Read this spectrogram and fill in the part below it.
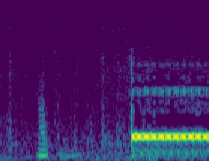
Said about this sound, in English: It's a little more high pitch than it used to be. That's maybe a mechanical ring.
